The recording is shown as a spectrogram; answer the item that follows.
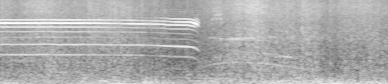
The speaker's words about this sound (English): Giant wave off the starboard side! She'll take us with her if it don't hold!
